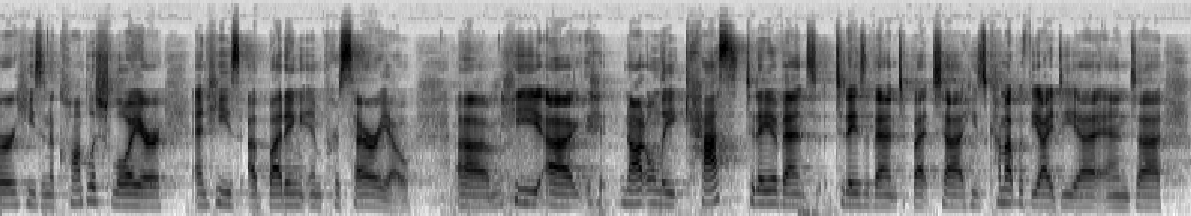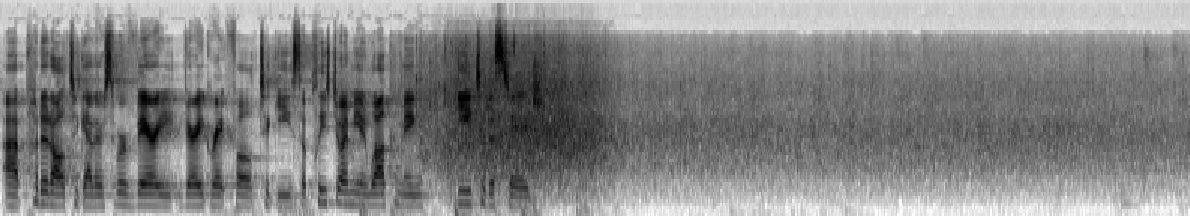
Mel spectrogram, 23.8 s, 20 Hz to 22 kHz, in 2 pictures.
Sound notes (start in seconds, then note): 16.0 court and audience applauding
